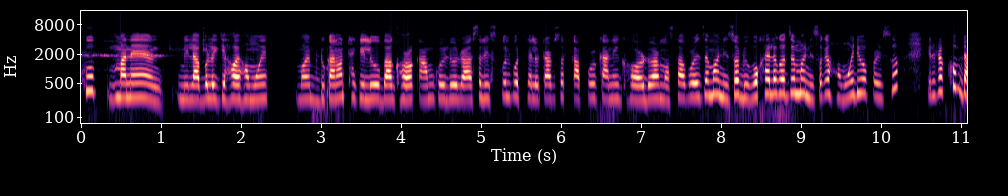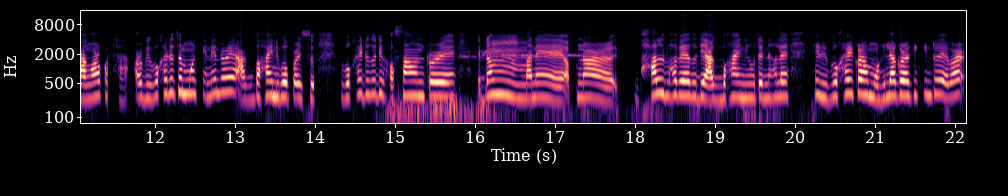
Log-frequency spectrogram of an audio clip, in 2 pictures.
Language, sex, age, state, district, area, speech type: Assamese, female, 45-60, Assam, Dibrugarh, rural, spontaneous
